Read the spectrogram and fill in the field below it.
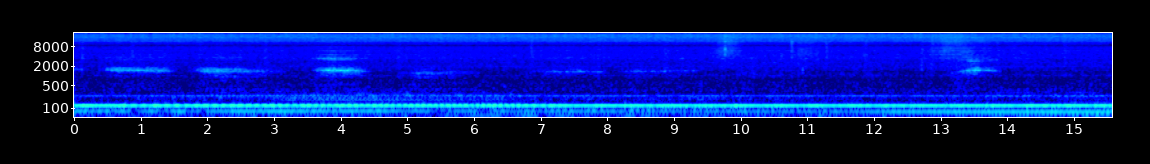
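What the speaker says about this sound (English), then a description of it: "if you hear the really loud noise in the background, that would be either garbage or recycle" A garbage or recycling truck idles nearby outdoors, a heavy, steady low rumble throughout, with a few faint higher whines and squeaks rising over it.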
